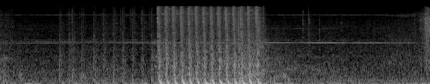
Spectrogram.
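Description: Automatic weapon fire in the online shooter Warface, a team deathmatch on an air base map: a dense, rapid burst of shots lasting about a second, loud and close, set against quieter background game sounds, with no talk.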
